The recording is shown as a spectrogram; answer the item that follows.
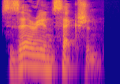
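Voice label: "caesarean", British English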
